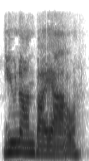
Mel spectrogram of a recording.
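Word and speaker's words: Yunnan Baiyao: How do you pronounce it again? Yunnan Bayao.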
